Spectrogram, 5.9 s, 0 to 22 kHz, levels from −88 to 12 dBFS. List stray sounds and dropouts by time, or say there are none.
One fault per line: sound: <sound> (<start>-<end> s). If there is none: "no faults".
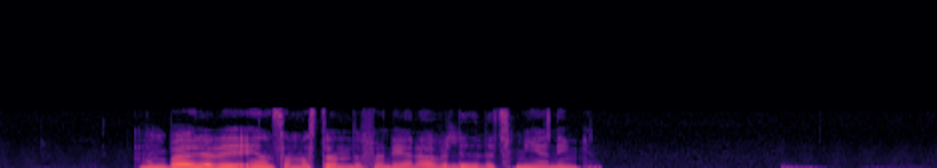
no faults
